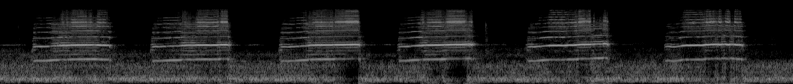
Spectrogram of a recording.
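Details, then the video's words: At 7:05 am on 15 November 2020 in central Melbourne, the mother peregrine falcon on the nesting box gives six harsh, drawn-out squawks, each under a second, about one every second and a quarter, over a steady low city rumble. "Peregrine Falcons~Mum is on the nesting box and squawked a bit"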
